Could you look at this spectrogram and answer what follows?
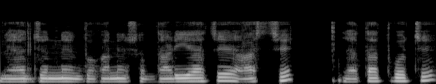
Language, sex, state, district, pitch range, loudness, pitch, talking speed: Bengali, male, West Bengal, Paschim Medinipur, 135-155 Hz, -24 LUFS, 140 Hz, 125 wpm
